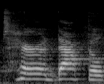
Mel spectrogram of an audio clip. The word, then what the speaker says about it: pterodactyl: why can't you hear a pterodactyl go to the bathroom because the P is silent you don't have to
